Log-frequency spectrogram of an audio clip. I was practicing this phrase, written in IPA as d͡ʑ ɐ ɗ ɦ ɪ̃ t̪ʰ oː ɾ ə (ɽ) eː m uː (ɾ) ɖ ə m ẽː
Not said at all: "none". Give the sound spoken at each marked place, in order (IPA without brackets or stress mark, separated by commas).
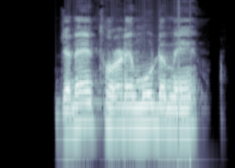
ɽ, none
